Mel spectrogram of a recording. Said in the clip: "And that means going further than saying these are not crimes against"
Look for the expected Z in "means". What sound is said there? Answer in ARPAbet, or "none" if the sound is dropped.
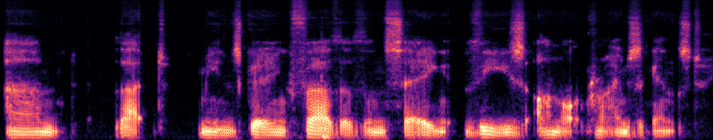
Z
